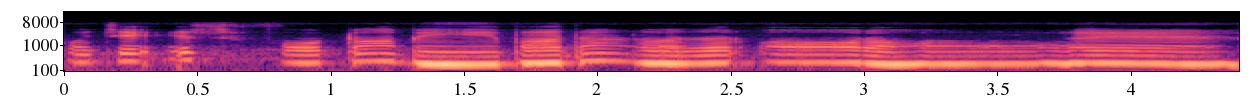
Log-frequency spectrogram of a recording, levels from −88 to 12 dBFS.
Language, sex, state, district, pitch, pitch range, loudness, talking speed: Hindi, female, Madhya Pradesh, Umaria, 210 Hz, 195-225 Hz, -12 LUFS, 120 wpm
